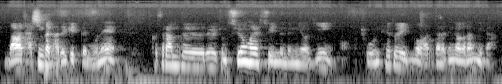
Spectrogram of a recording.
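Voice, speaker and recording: A man, a guest travel writer, calmly explaining his advice point by point in an interview. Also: a little high, quick pace, vocal fry, roomy sound, far from the mic, narrow, tinny audio. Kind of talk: interview answers, advice to youth.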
